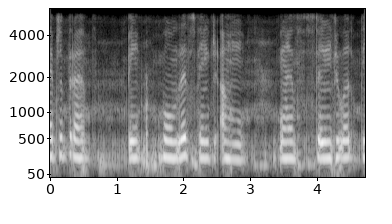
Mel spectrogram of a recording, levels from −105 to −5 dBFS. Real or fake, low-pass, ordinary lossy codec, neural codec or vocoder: fake; 5.4 kHz; none; autoencoder, 44.1 kHz, a latent of 192 numbers a frame, MeloTTS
